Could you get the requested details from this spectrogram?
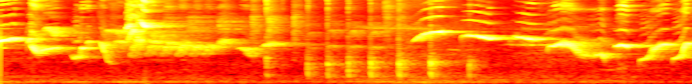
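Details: White-rumped shama, shown dancing and wagging its tail, sings a varied run of rich whistles, harsh squawky notes and quick clicking chips, with phrases sliding up and down; a faint low hum underneath.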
